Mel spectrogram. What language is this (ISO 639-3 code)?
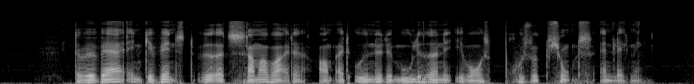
dan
